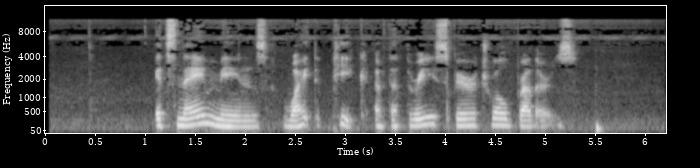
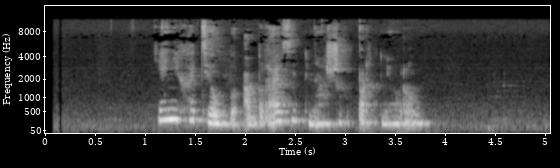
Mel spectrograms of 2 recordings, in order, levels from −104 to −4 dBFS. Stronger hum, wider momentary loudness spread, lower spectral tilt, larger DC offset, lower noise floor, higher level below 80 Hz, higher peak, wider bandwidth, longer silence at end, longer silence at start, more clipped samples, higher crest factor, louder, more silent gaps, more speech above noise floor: neither; about the same, 10 LU vs 9 LU; about the same, -4 dB/octave vs -5 dB/octave; neither; second, -50 dBFS vs -56 dBFS; first, -46 dBFS vs -60 dBFS; first, -2 dBFS vs -8 dBFS; about the same, 11.5 kHz vs 11.5 kHz; second, 0.65 s vs 1.2 s; about the same, 1.1 s vs 1.15 s; neither; about the same, 18 dB vs 18 dB; first, -19 LUFS vs -25 LUFS; neither; about the same, 31 dB vs 32 dB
